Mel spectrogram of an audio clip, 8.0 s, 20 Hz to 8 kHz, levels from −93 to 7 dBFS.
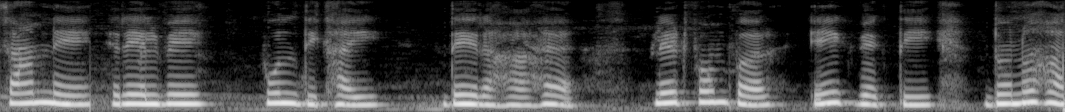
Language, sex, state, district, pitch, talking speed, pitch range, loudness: Hindi, female, Bihar, Saharsa, 245 Hz, 105 wpm, 225-265 Hz, -12 LUFS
